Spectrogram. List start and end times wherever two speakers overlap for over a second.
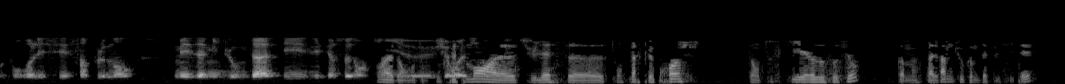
3.8-5.3

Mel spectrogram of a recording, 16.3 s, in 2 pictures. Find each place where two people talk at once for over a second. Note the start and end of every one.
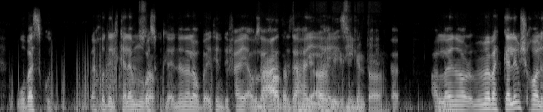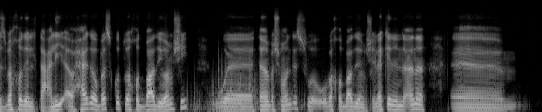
3.8-5.4

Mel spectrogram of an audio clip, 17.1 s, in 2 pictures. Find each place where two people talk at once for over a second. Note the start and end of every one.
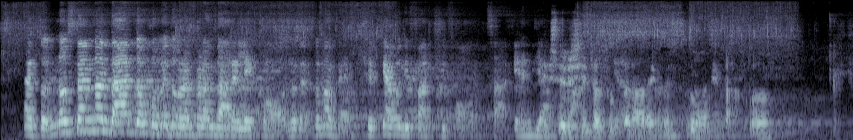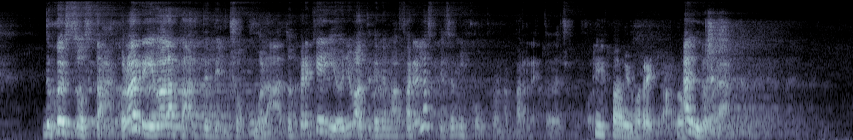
5.4-7.2

